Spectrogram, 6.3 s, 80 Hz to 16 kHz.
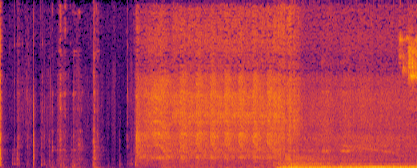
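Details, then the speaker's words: Supercharged KA-swapped Nissan 240SX after an ignition upgrade from a Ford wasted-spark system to sequential coil-on-plug: short crank, catches at once and settles into a steady, even idle with no misses. It started like it always did. Normal start and idle. "so everything's shaking yeah it started up like like everything was as it always was"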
